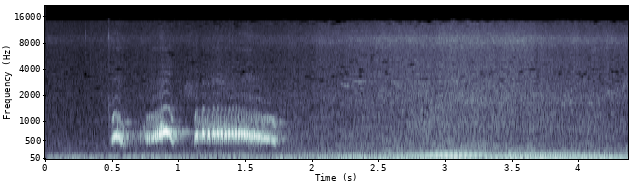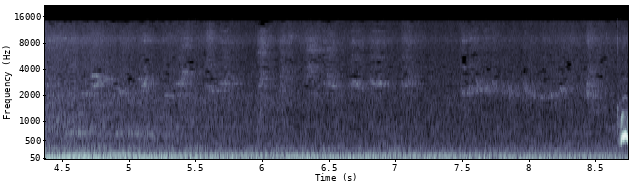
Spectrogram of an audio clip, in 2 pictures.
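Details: Spotted dove call meant to draw in males: a single stuttered phrase ending in a long falling coo at the start, then a passing vehicle rumble and quiet background, with another phrase just beginning at the close.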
